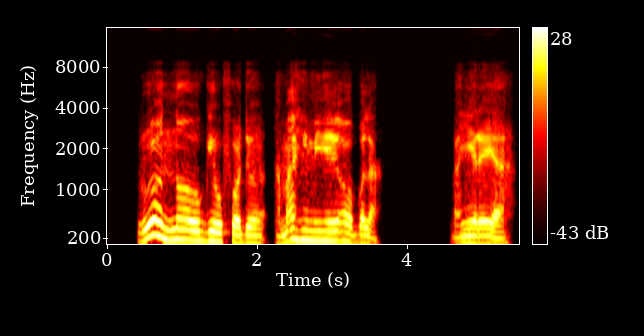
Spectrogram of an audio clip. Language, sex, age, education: Igbo, female, 15-29, tertiary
